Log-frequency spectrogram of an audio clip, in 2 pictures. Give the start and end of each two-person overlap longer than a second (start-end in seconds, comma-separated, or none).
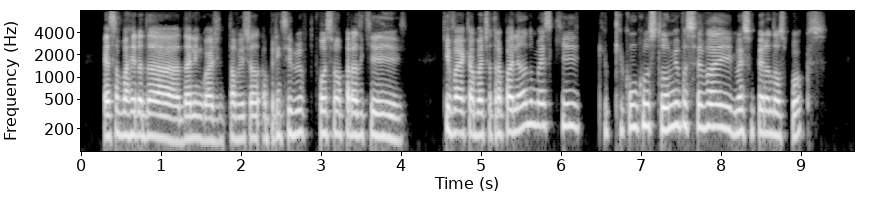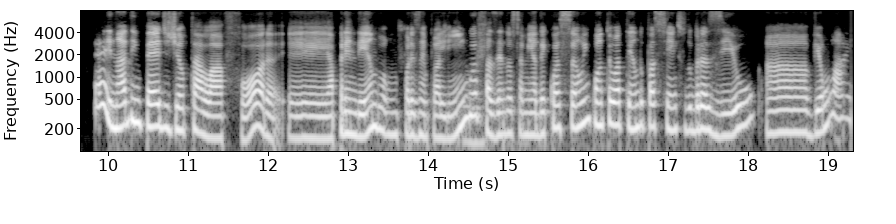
none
